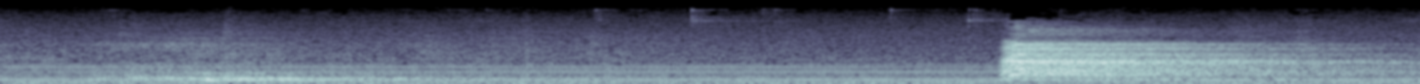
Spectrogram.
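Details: At a C-WAGS scent detection trial in Fraser, Michigan, a dog that happens to be barking gives one abrupt loud bark near the end, after quiet murmuring and a steady electrical hum.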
